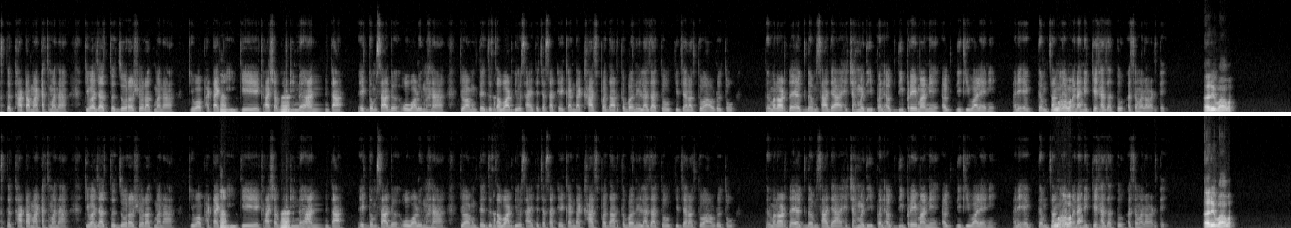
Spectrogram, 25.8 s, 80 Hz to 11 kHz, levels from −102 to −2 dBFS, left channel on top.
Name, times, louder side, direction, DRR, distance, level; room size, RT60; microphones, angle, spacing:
voice 1, 0.0-3.5 3.8-6.8 7.2-14.6 15.3-19.9 20.3-23.3, left 3 dB, 70° left, 2.1 m, -40 dB
voice 2, 21.0-21.4 24.1-24.6, right 3 dB, 60° right, 0.8 m, -23 dB
7.6 x 3.7 x 4.7 m
head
